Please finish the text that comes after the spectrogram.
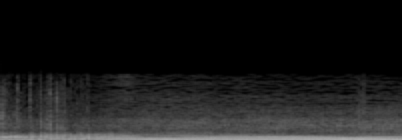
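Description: A World Rally Championship car engine, running after an exhaust manifold change, drones with a steady, slightly wavering tone, close and continuous for a couple of seconds.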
